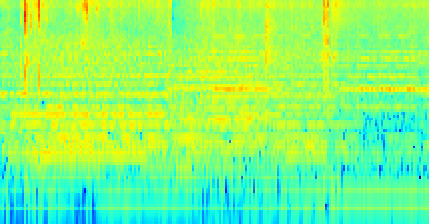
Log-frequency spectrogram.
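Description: Background music with slow, sustained instrumental notes, and a few short clicks near the start and again about three seconds in.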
